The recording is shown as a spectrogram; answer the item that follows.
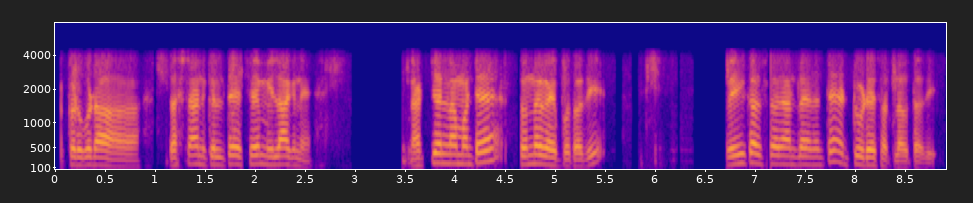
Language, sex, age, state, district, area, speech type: Telugu, male, 18-30, Andhra Pradesh, Chittoor, rural, conversation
